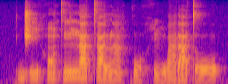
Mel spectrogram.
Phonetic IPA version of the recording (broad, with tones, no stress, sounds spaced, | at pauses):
d͡ʒ i˦ h ɔ̃˦ t ĩ˦ n a˦˨ t a˧ l ã˨ k o˨ h ĩ˨ w a˨˦ ɾ a˧ t o˧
